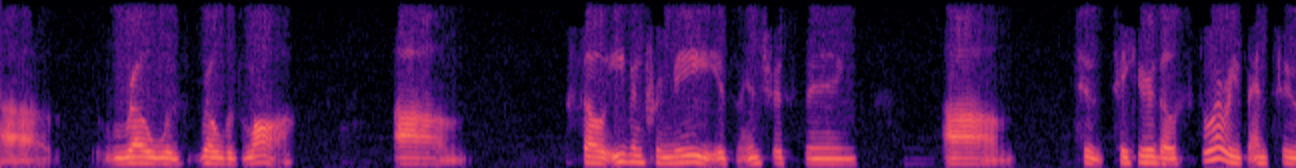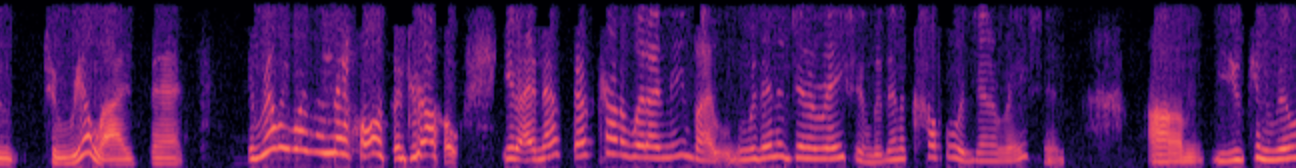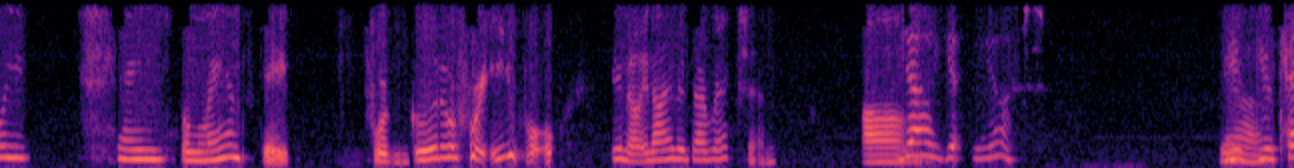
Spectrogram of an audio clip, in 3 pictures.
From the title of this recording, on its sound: Follow-up Call-In Session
